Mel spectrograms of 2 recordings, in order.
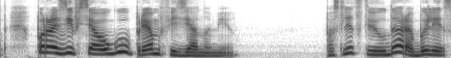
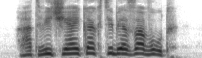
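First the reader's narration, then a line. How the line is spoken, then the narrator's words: Menacing old man's roar. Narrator (Russian): грозно проревел старец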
